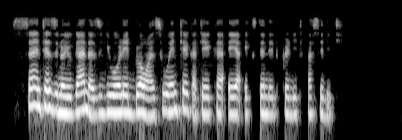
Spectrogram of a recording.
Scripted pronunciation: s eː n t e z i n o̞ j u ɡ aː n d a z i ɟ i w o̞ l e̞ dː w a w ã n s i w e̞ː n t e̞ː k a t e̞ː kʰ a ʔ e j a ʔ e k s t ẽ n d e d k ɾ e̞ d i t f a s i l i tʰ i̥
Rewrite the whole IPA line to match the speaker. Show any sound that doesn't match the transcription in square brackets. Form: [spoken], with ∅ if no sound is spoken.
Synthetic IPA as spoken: s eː n t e z i n o̞ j u ɡ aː n d a z i ɟ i w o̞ l e̞ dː w a w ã n s i w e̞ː n t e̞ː k a t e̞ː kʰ a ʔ e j a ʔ e k s t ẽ n d e d k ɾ e̞ d i t f a s i l i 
